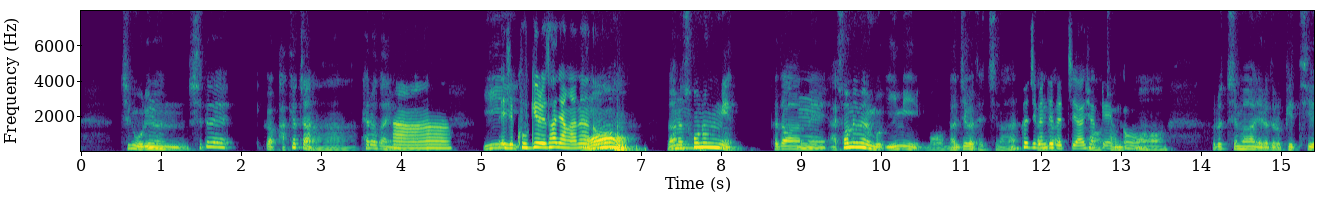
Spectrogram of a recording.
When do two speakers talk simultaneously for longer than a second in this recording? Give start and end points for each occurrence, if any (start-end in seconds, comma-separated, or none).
11.7-13.3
